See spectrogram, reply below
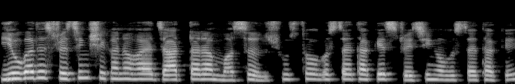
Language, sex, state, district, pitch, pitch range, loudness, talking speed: Bengali, female, West Bengal, North 24 Parganas, 235 Hz, 215-250 Hz, -16 LUFS, 165 wpm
